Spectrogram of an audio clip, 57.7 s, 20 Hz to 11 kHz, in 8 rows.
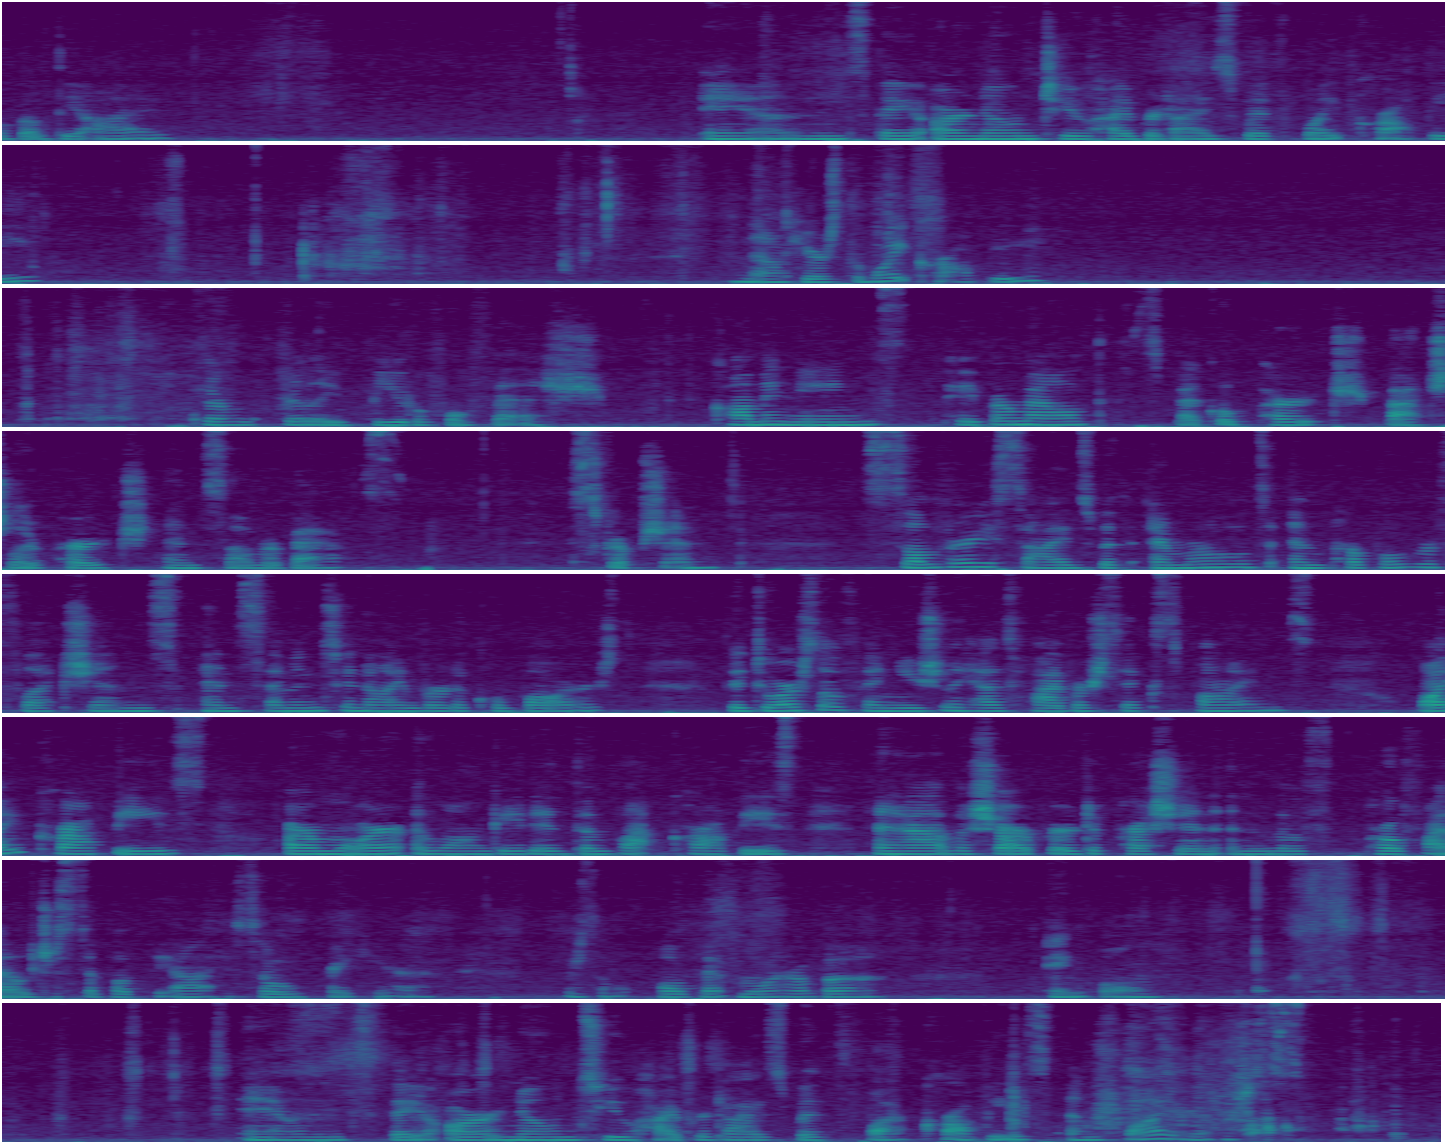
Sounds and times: Speech: 0:00.0 - 0:00.9, 0:03.5 - 0:07.5, 0:10.9 - 0:12.5, 0:15.4 - 0:23.7, 0:24.5 - 0:25.3, 0:26.0 - 0:35.4, 0:36.0 - 0:45.5, 0:46.1 - 0:47.7, 0:48.5 - 0:49.2, 0:51.7 - 0:57.1
Inside, small room: 0:00.0 - 0:57.7.

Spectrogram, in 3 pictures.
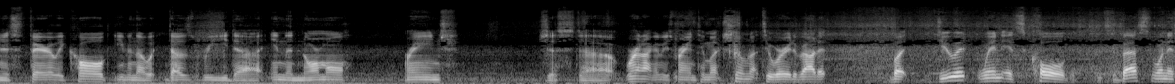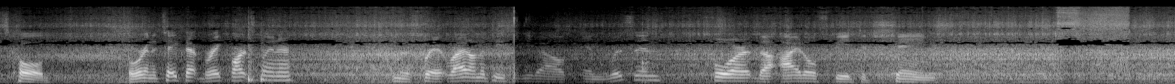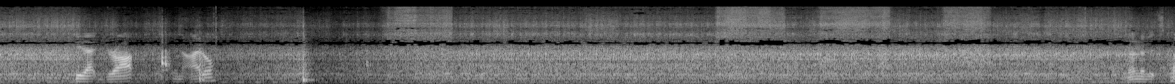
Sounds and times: Speech: 0:00.0 - 0:04.6, 0:05.4 - 0:08.3, 0:08.9 - 0:12.2, 0:13.0 - 0:14.7, 0:15.6 - 0:21.3, 0:24.2 - 0:25.7, 0:34.8 - 0:35.2
Car: 0:00.0 - 0:35.2
Idling: 0:00.0 - 0:35.2.

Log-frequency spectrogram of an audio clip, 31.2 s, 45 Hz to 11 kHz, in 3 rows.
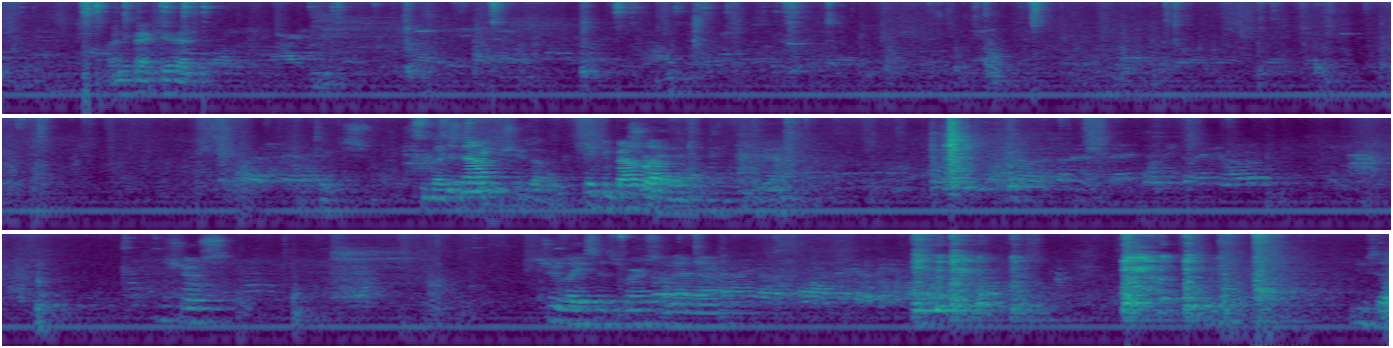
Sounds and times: Speech: 0:12.0 - 0:20.8, 0:24.8 - 0:28.6, 0:31.0 - 0:31.2.

